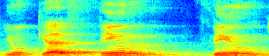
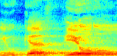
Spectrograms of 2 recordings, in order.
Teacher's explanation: Yukaffi, fi berikutnya ra sukun, sebelumnya ada bunyi i atau kasrah, maka diringankan getaran ra-nya. Yukaffir, fir, jangan yukaffir, nah, tidak ditebalkan, tarqi.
